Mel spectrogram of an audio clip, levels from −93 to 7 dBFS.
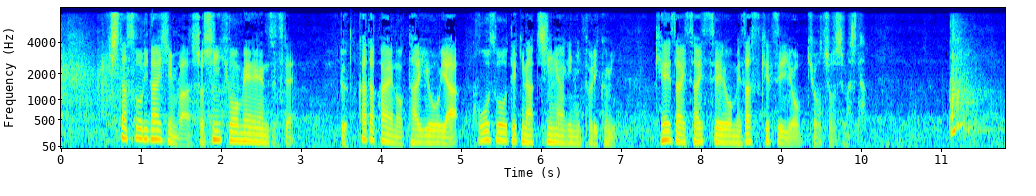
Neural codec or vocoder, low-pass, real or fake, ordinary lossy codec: codec, 16 kHz, 8 kbps, FunCodec, trained on LibriTTS, 25 frames a second; 7.2 kHz; fake; AAC, 32 kbps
